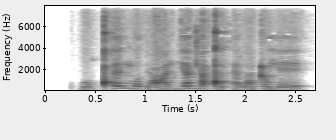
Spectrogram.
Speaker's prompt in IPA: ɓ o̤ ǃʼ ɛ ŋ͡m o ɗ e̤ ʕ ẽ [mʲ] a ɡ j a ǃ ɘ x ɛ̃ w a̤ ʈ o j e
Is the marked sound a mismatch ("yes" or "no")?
yes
